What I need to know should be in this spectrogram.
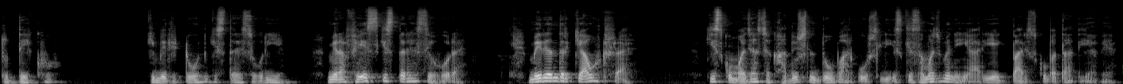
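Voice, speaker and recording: A man teaching meditation in a spoken dharma talk, stressing points with sudden rises and then dropping low. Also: sing-song, moderate pace, darkish tone, breathy edge.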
